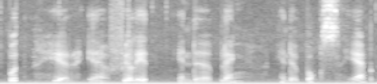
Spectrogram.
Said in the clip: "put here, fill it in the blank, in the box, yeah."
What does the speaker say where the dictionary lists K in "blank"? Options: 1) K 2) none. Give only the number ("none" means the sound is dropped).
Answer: 2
